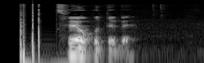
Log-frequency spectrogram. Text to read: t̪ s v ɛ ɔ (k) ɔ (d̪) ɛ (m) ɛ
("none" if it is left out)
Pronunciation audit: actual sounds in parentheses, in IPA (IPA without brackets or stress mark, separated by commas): k, t̪, b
